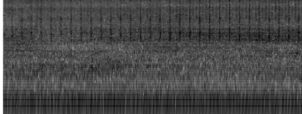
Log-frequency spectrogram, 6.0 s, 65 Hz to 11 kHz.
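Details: 2006 Jeep Liberty 3.7L at idle: fast, even light ticking, about five or six per second, from a sticking hydraulic lifter; fixed by replacing all lifters since the sticking one was hard to pin down.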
